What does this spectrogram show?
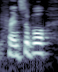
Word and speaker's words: principle: right now of course both words sound the same so they have three syllables the stress is on the first syllable that second and third syllable you'll hear that schwa sound principle principle so these words are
